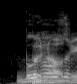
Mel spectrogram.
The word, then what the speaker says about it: Budenholzer: So, but can we give some credit to what is it, Budenholzer? That's how you pronounce his name. – Budenholzer, yeah.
